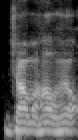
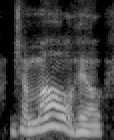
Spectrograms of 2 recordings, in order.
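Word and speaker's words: Jamahal Hill: said about Jamal Hill it's like John Mahal Hill oh no Jamal Hill because the the his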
